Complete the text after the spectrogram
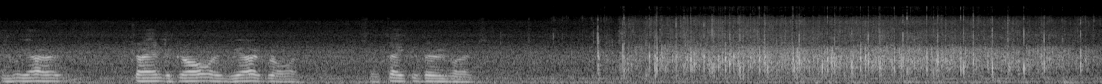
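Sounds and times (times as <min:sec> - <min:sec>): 
speech: 0:00.3 - 0:03.1, 0:03.7 - 0:04.9
crowd applauding: 0:06.0 - 0:11.0.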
